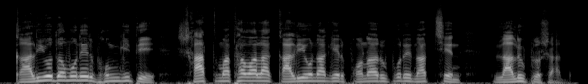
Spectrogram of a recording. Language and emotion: Bengali, neutral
